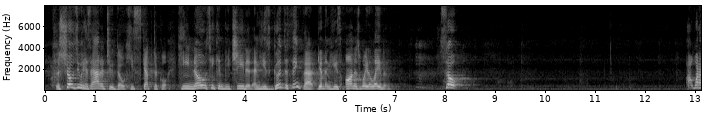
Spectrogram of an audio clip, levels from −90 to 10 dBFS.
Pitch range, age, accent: 135-190 Hz, 30-49, American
